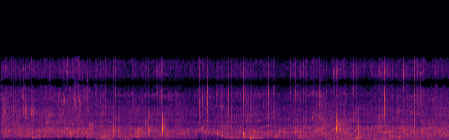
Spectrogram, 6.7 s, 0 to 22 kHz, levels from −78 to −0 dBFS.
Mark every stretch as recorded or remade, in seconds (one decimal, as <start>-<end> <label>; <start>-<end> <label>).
0.0-1.4 recorded; 1.4-4.7 remade; 4.7-5.2 recorded; 5.2-6.3 remade; 6.3-6.7 recorded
